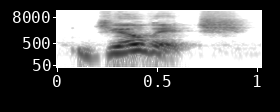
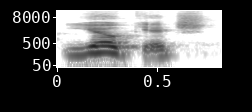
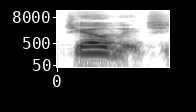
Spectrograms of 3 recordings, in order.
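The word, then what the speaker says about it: Jović: The rookie Nikola Jovic, not Jokic, Jovic. It almost looks the same, but he's from Serbia, and he was drafted by the Heat.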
